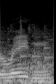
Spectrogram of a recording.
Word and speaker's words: Raiden: If you'd like to control the God of Thunder, Raiden, highlight yes when you're entering your pin and secret character name. Spell it R-A-I-D-E-N.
